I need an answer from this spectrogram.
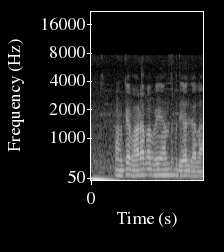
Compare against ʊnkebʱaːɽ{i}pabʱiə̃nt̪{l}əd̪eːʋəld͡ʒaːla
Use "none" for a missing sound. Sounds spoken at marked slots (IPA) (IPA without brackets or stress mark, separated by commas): a, ɾ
